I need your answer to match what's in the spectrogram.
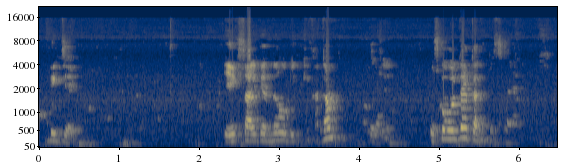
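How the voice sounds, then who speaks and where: A man's voice: sits high, reverberant, slight background noise, low-quality recording. A man teaching an accounting class in a coaching centre, lecturing in a mix of Hindi and English and quizzing students with everyday examples.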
